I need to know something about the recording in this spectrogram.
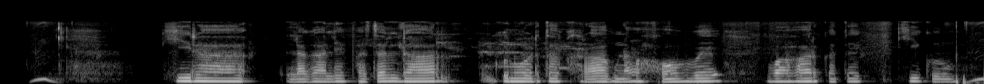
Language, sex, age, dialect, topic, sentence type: Magahi, male, 41-45, Northeastern/Surjapuri, agriculture, question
